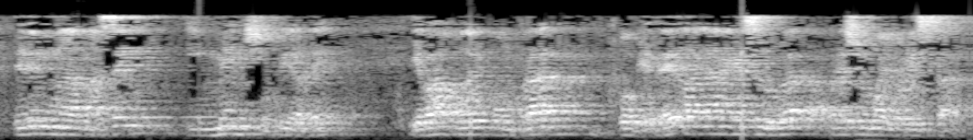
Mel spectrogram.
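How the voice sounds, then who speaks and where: A man's voice: on the high side, a little hiss or hum. Emphatic older man in an echoey hall. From United States. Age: 60s. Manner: emphatic, coaxing, keeps saying "look". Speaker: business opportunity speaker. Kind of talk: sales seminar talk. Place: large hall. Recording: echoey hall, dull sound, from far off.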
